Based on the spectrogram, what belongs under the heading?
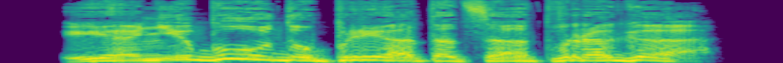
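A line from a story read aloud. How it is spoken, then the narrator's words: Defiant roar, wild man. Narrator (Russian): взревел строптивый дикий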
